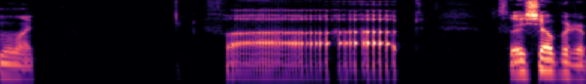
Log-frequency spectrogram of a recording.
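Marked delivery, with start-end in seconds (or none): 1.5-2.7 long, low drawn-out groan; dismayed groan. Retold or imitated. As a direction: let it sink low and drag on in dismay. Dreading reply on being driven home.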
